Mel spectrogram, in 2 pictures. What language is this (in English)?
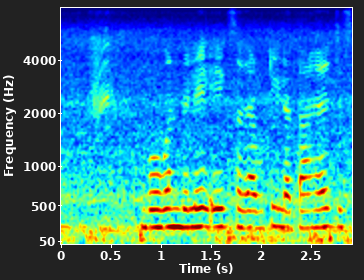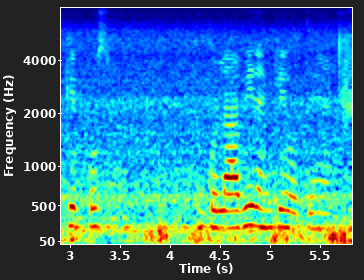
Hindi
